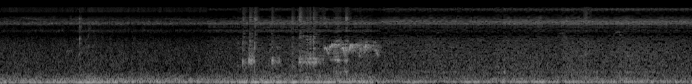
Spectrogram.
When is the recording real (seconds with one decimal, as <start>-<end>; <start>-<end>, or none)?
3.1-3.6; 5.9-6.5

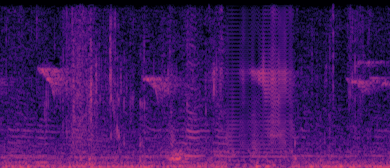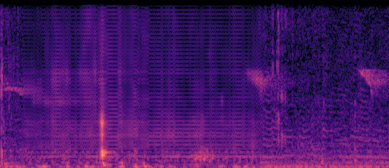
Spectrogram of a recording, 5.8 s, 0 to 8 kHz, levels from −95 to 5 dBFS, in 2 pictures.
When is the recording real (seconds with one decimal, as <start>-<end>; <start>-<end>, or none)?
0.0-1.7; 2.2-3.1; 4.9-5.8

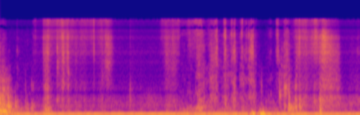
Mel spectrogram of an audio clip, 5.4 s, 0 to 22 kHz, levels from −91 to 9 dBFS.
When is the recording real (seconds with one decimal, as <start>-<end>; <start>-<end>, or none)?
0.0-0.5; 2.7-4.4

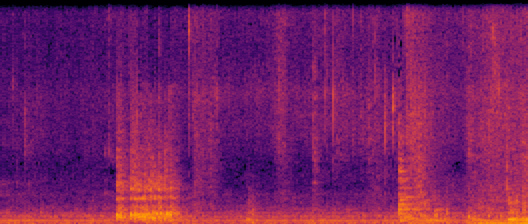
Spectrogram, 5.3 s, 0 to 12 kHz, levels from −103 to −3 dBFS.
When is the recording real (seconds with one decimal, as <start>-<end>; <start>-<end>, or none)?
0.0-5.3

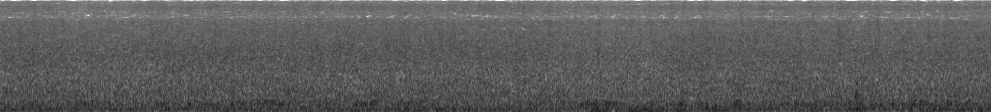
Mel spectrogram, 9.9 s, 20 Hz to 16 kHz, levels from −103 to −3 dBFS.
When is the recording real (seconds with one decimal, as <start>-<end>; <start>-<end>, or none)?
0.0-9.9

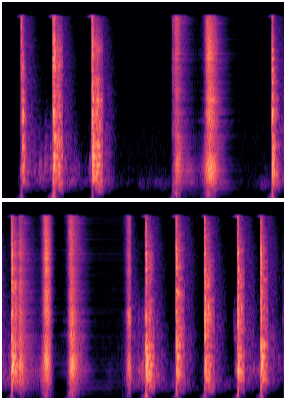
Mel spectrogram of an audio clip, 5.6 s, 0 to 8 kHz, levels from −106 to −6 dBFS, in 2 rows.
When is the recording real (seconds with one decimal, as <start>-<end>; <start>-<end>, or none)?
0.0-1.7; 2.4-3.0; 4.1-5.6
